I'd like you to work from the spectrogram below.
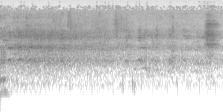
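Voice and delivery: long breathy laugh at his own joke; amused audience-sharing laugh. Real, not acted. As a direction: let a soft airy laugh roll out.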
